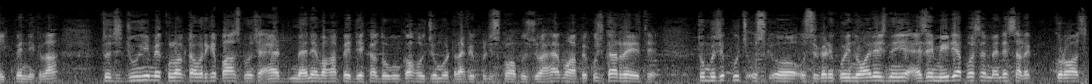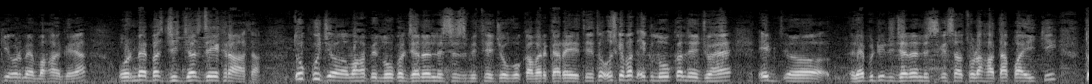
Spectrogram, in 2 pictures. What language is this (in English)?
Urdu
